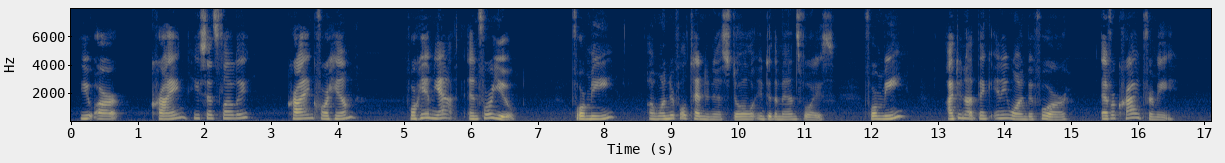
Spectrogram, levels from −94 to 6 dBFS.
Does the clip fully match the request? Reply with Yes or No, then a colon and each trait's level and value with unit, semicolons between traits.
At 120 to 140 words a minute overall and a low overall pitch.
No: slow, 135 wpm; high, 215 Hz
